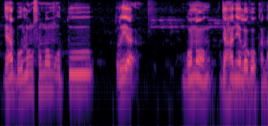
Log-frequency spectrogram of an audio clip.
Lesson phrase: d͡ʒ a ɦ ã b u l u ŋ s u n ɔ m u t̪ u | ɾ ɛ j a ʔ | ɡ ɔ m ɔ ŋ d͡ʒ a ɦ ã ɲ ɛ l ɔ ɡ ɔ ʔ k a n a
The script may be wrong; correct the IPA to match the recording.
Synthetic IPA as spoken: d͡ʒ a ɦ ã b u l u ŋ s u n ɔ m u t̪ u | ɾ ɛ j a ʔ | ɡ ɔ n ɔ ŋ d͡ʒ a ɦ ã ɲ ɛ l ɔ ɡ ɔ ʔ k a n a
